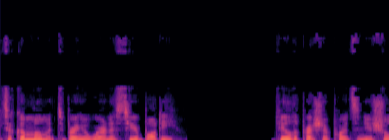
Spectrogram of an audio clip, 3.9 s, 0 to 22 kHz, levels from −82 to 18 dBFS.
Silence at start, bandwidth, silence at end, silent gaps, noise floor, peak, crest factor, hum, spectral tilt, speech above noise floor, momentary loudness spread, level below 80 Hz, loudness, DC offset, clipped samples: 0 s; 17 kHz; 0 s; 1.88-2.71 s; under -90 dBFS; -4 dBFS; 16 dB; none; -6 dB/octave; over 71 dB; 6 LU; -40 dBFS; -20 LUFS; under 0.1%; under 0.1%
